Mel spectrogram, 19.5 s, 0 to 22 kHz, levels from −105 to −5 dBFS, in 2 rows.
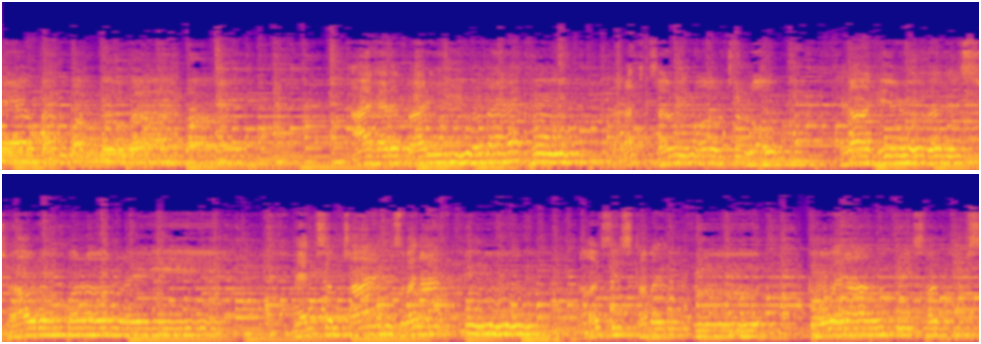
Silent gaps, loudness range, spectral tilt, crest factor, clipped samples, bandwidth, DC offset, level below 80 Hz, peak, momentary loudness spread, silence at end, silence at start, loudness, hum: none; 2 LU; -7 dB/octave; 14 dB; under 0.1%; 9.6 kHz; under 0.1%; -28 dBFS; 0 dBFS; 7 LU; 0 s; 0 s; -14 LUFS; none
